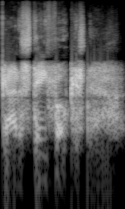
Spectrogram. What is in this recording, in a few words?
scared; Counter Strike; CS:GO; seal epic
